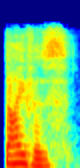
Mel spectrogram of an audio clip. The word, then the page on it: divers: British English; ə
